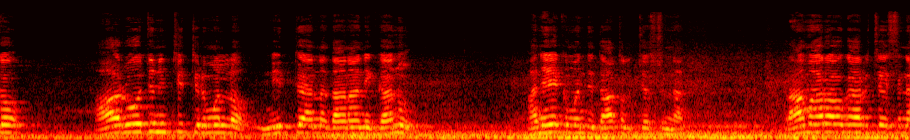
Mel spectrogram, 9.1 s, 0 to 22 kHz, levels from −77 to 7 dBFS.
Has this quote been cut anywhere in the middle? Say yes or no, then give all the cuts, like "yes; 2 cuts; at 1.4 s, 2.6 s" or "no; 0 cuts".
no; 0 cuts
